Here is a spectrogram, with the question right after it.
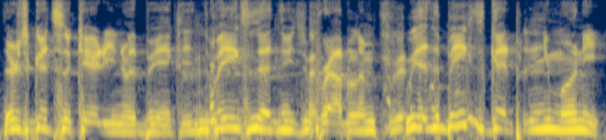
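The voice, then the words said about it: Imitates another person's voice. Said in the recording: “Do I do a good imitation of him? ... That's pretty good.”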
